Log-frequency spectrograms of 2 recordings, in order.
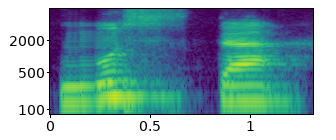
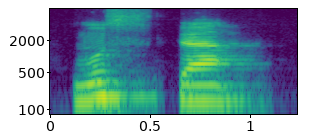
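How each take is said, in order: Both takes have the same delivery.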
